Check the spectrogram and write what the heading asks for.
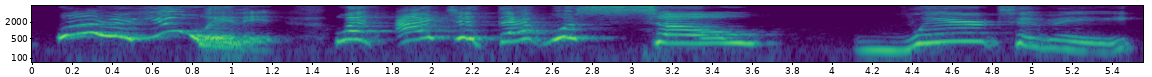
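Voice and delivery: loud, high-pitched shriek of disbelief; incredulous outburst. Real, not acted. Host reacting to Kelly butting in, incredulous outburst. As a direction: cry out in total bafflement.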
